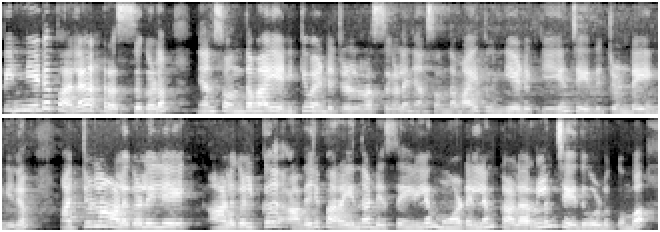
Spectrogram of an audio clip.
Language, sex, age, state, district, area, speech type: Malayalam, female, 18-30, Kerala, Palakkad, rural, spontaneous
